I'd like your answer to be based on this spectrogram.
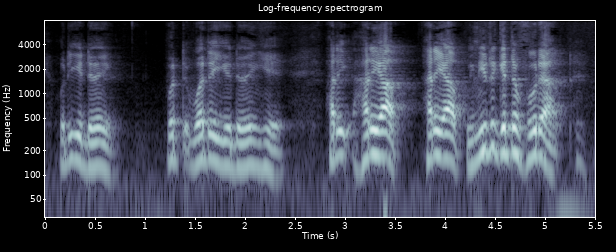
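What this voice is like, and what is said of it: Put-on Indian accent. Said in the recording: “he was from India ... don't hate me for the accent”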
